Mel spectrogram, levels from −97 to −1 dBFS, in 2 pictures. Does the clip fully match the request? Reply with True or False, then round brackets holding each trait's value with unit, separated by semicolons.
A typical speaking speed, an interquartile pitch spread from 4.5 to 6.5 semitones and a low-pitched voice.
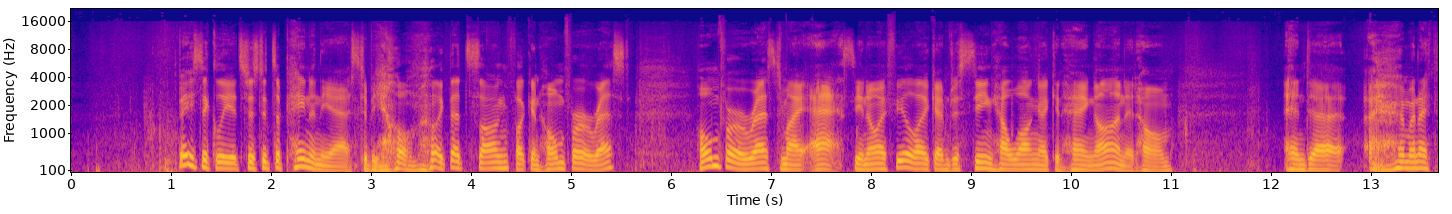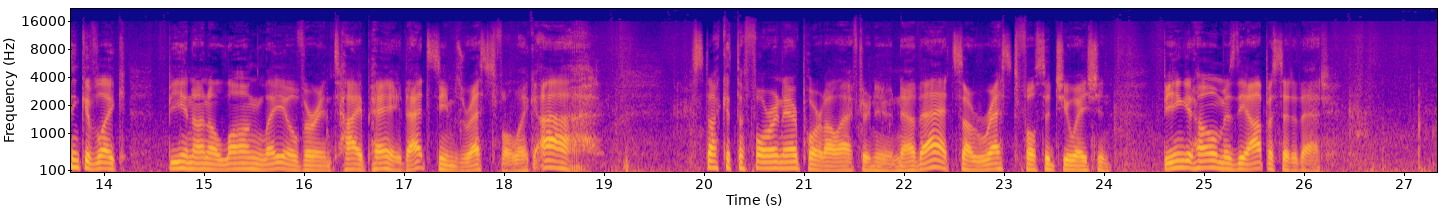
True (180 wpm; 5.2 semitones; 125 Hz)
